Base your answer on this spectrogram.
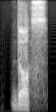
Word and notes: doss: British English

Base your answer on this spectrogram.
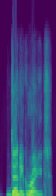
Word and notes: denigrate: British English

